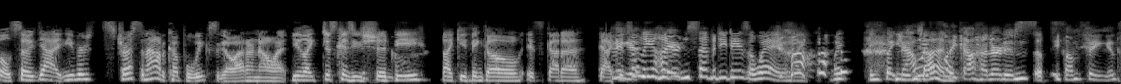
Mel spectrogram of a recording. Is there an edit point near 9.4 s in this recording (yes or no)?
no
